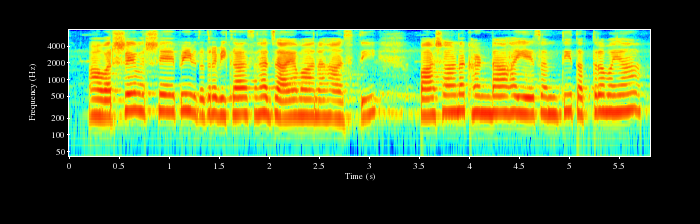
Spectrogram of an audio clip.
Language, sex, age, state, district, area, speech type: Sanskrit, female, 18-30, Karnataka, Dakshina Kannada, urban, spontaneous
